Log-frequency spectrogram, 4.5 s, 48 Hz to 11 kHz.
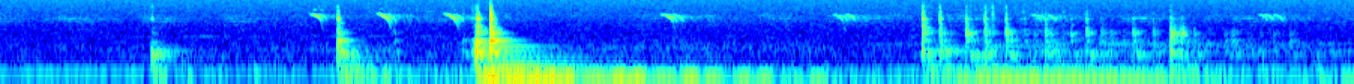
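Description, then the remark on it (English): A bird in a tree right above a net gives its alternate type 2 call: a series of short, high, down-slurred notes repeated at irregular intervals, fairly faint, over low rumble and a few sharp knocks, with no talking. “There's the alternate type 2 call.”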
